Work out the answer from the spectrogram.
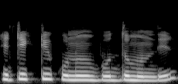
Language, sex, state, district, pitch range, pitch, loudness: Bengali, female, Tripura, Dhalai, 190-240 Hz, 200 Hz, -13 LUFS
